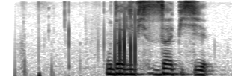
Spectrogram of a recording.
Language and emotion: Russian, angry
